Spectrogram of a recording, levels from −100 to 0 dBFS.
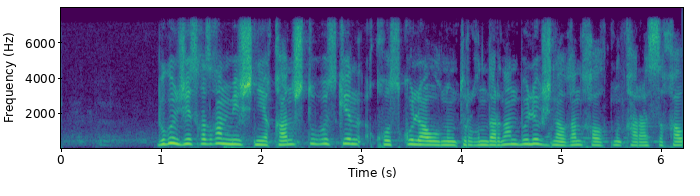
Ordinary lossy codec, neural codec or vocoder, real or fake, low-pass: none; none; real; 7.2 kHz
